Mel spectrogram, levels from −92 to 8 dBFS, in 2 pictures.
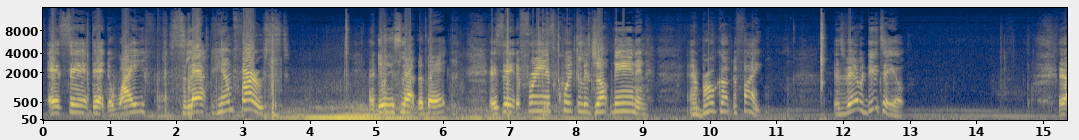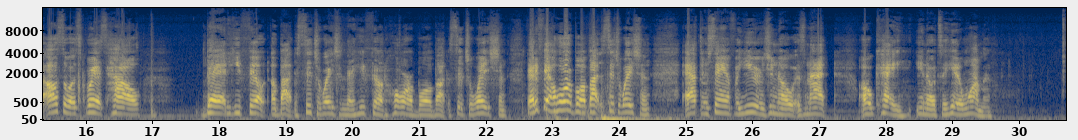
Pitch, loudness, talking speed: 165 Hz, -12 LUFS, 135 wpm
